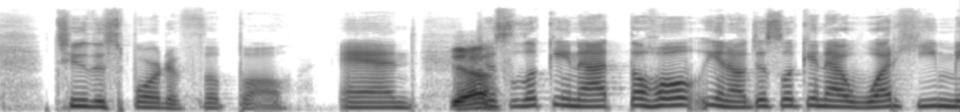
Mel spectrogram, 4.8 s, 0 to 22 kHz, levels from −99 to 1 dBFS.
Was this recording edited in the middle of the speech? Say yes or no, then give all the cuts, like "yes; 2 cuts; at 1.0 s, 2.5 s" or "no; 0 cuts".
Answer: no; 0 cuts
